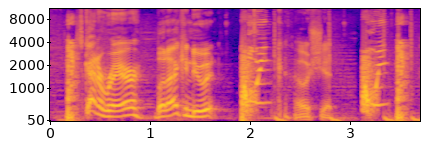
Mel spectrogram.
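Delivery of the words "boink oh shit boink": very high-pitched, silly squeaky voice. Playing a game and landing hits in a row, in a high-pitched voice. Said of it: "(high pitched)".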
